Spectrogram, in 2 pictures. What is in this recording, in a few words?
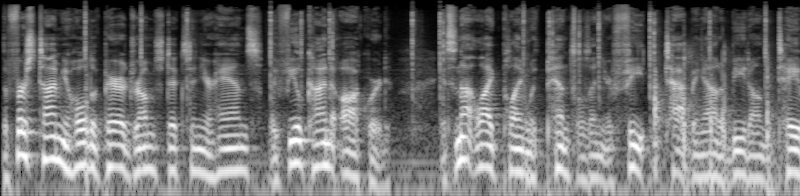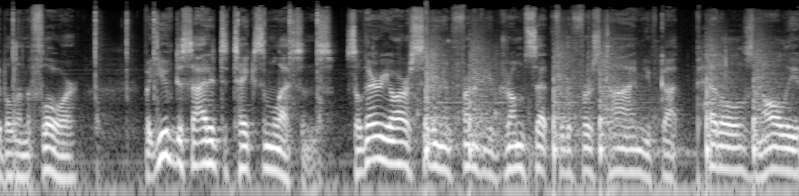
FIRST DRUMS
